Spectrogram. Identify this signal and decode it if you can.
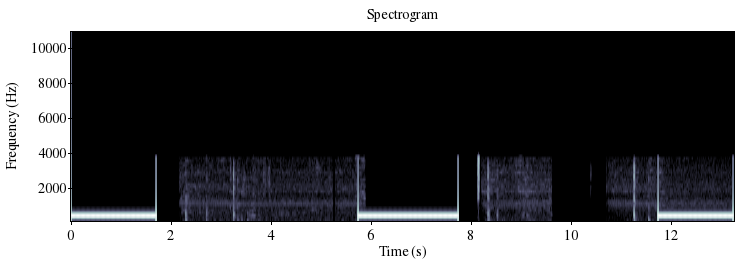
Ringback tone (North America), 440 + 480 Hz.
